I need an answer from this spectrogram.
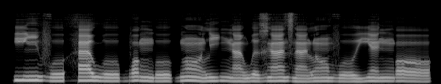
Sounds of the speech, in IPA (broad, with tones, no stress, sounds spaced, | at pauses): j ĩ˧ v o˨ h a˧ w oː˨ b ɔ˧ ŋ oː˨ ɡ ɔ̃˦˨ l i˦ ŋ ã˧ w ə˧ ɣ ã˦ z ã˨ l ɔ̃˧ v oː˨ j ɛ̃˧ ŋ ɔ˦˨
